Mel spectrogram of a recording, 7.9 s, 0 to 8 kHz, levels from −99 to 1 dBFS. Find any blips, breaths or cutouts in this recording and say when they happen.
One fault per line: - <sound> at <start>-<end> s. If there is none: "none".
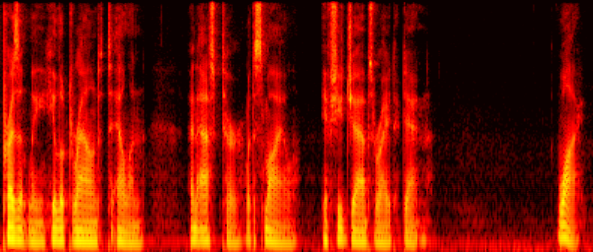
none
